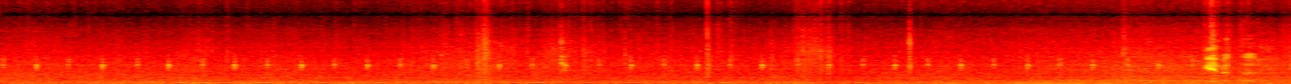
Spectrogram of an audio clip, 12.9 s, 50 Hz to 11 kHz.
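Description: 2012 Freelander 21QB Class C motorhome with a Chevrolet 6.0 V8 cruising up an interstate, a steady engine drone and road rumble filling the cabin while someone talks over it.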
